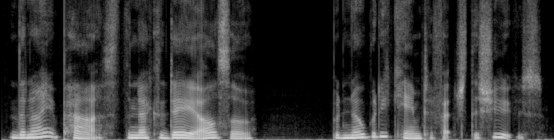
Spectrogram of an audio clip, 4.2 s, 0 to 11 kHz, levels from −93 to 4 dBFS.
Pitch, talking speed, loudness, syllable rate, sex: 215 Hz, 200 wpm, -19 LUFS, 5.4 syllables/s, female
